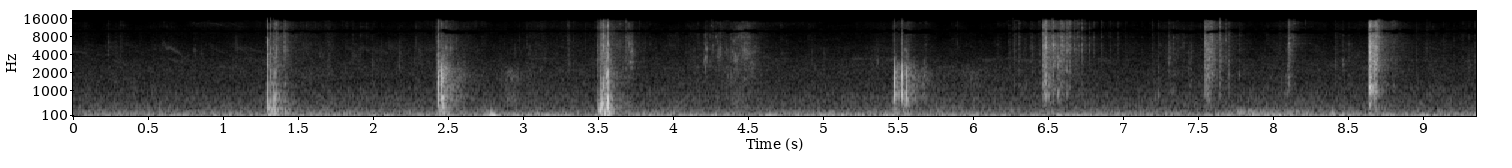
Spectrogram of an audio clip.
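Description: Honor guards' drill strikes: seven sharp cracks about a second apart, with a longer pause after the third.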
